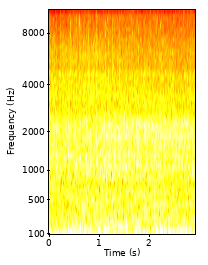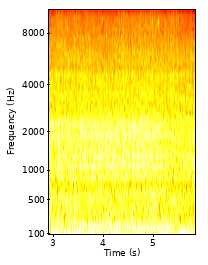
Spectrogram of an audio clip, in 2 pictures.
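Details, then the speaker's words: Ford 6.9 diesel truck idling smoothly with a steady even clatter, no stumble or smoke, after new injection pump fitted; earlier low compression on one cylinder (150 vs 350 psi), injectors and head gaskets replaced. Normal idle. "So, what we ended up doing, I put a new injection pump in it. And as you can see, it's running real real nice now."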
